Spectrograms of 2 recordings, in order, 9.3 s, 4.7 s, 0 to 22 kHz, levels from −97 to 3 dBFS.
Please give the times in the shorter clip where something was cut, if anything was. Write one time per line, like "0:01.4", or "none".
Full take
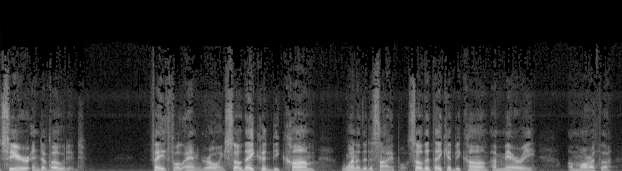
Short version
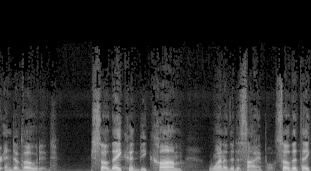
0:01.4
